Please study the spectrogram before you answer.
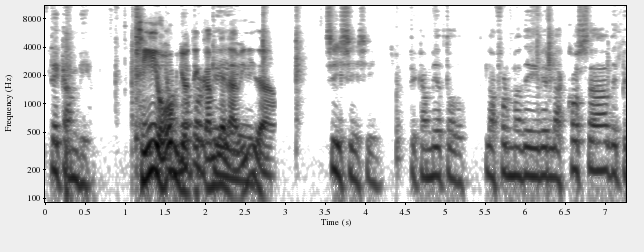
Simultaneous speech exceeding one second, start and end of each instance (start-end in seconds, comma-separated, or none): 1.3-2.7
